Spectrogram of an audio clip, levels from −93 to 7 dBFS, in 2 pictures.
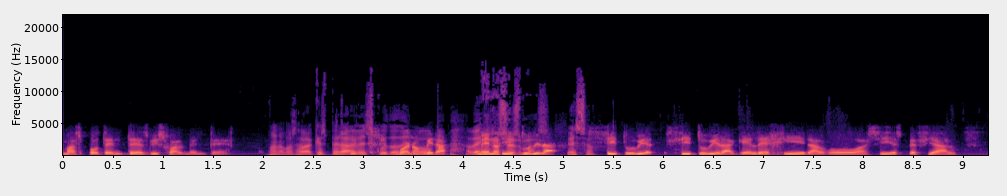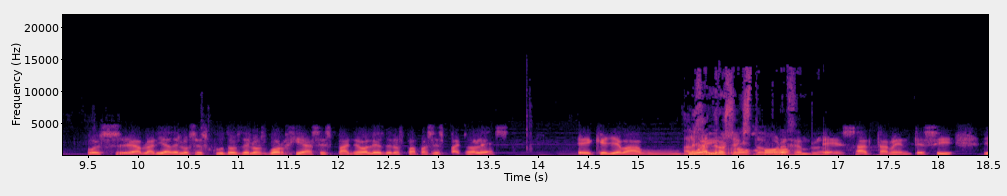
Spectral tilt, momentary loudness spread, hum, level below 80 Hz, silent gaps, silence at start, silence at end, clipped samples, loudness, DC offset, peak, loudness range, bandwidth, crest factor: -6.5 dB/octave; 9 LU; none; -54 dBFS; none; 0 s; 0 s; under 0.1%; -25 LUFS; under 0.1%; -6 dBFS; 4 LU; 13.5 kHz; 18 dB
